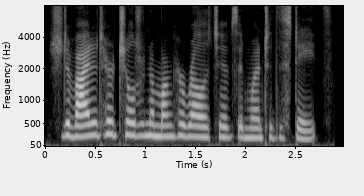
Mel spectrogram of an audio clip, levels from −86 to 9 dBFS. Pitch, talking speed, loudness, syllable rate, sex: 225 Hz, 240 wpm, -20 LUFS, 7.1 syllables/s, female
